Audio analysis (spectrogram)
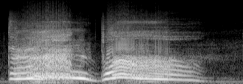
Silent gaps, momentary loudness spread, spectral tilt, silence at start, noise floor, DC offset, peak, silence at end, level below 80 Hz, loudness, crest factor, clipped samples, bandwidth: none; 11 LU; -5.5 dB/octave; 0.1 s; -27 dBFS; under 0.1%; 0 dBFS; 0.4 s; -38 dBFS; -7 LUFS; 8 dB; 5%; 12 kHz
